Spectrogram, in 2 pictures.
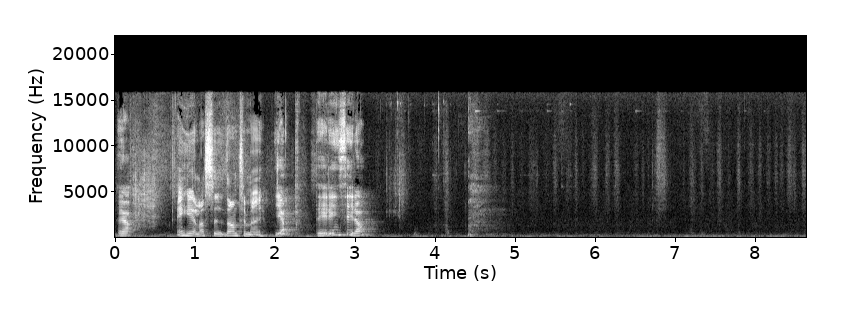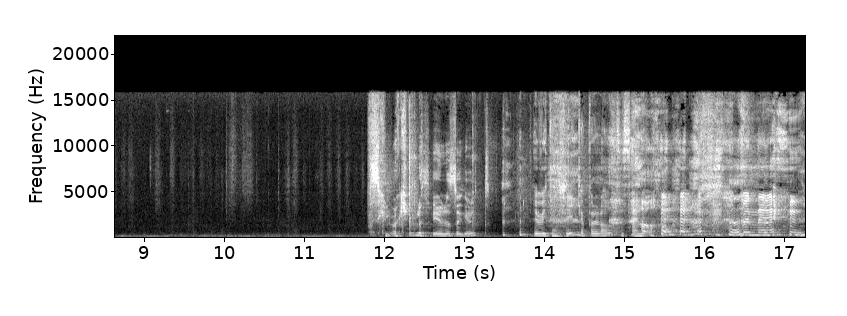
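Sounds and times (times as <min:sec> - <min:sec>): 
speech: 0:00.0 - 0:03.2, 0:12.1 - 0:17.2
low steady hum: 0:00.0 - 0:17.2
pen scratching on paper: 0:04.9 - 0:12.5
laughter: 0:13.4 - 0:17.2.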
